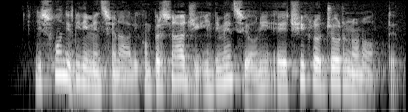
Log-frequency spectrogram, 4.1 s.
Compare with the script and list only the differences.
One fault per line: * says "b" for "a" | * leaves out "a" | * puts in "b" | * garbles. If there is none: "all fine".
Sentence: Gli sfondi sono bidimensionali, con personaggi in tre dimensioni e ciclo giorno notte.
* leaves out "sono"
* leaves out "tre"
